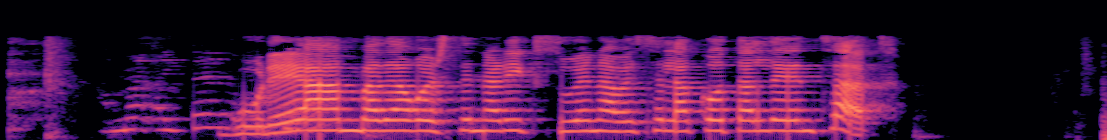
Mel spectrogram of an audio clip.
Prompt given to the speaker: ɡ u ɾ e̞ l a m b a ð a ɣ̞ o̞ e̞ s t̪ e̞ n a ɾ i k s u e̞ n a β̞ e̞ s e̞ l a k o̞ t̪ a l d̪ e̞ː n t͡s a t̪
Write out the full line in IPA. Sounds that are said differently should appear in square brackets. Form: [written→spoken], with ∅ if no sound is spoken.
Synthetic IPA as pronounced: ɡ u ɾ e̞ [l→∅] a m b a ð a ɣ̞ o̞ e̞ s t̪ e̞ n a ɾ i k s u e̞ n a β̞ e̞ s e̞ l a k o̞ t̪ a l d̪ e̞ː n t͡s a t̪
